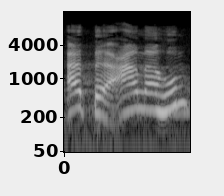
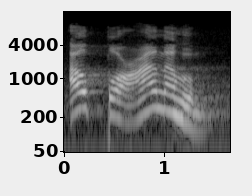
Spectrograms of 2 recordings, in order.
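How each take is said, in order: First: The consonant before the m sounds thin. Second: The consonant before the m sounds thick. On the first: The speaker calls it wrong. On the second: The speaker calls it right.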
